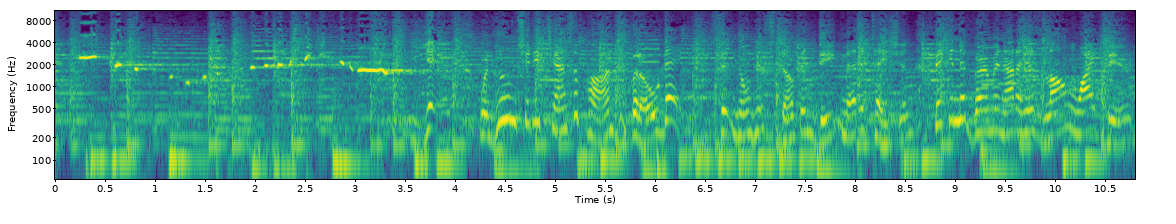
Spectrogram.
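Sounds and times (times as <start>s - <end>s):
person whistling a cheerful little tune: 0.0s - 4.0s
bouncy instrumental backing with a steady bass line: 0.0s - 10.7s
speech: 4.3s - 10.7s.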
